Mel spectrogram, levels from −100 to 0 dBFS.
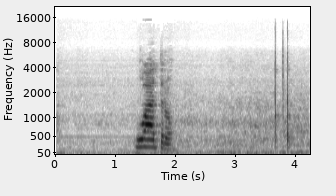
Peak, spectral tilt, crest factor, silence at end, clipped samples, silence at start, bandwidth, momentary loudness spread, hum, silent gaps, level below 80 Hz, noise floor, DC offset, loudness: -2 dBFS; -5 dB/octave; 20 dB; 0.35 s; under 0.1%; 1.35 s; 13 kHz; 20 LU; none; none; -48 dBFS; -53 dBFS; under 0.1%; -17 LUFS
